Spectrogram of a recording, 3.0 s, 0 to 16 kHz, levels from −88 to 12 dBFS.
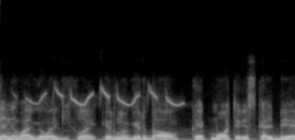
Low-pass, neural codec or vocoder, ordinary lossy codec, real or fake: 7.2 kHz; none; Opus, 16 kbps; real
